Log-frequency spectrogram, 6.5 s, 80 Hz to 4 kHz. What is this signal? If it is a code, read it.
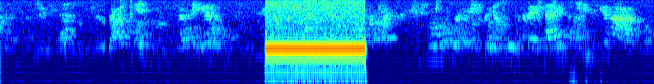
Ringback tone (Europe, 425 Hz), with speech.
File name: out- -2012- - - .44582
